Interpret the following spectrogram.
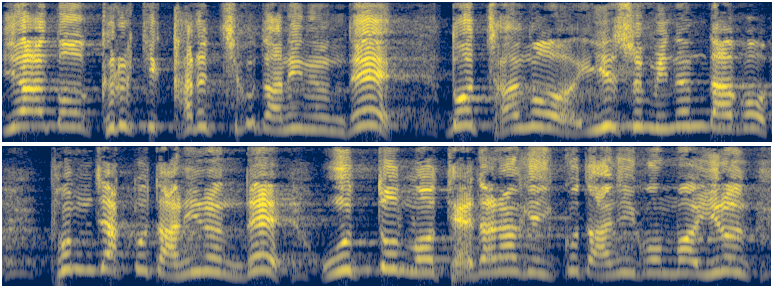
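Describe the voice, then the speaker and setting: A man's voice: very high voice, moderate pace, few pauses, fairly bright tone, big-room sound, voice pushed up. A man voicing a stern adult male teacher who bluntly scolds and mocks a proud scholar. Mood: scolding. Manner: blunt, mocking, rebuking.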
